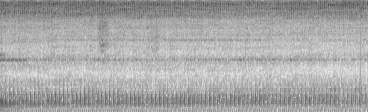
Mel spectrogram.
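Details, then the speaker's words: Oil-free air compressor that was filling its tank very slowly, running with the intake air filter removed. Steady even thumping at about four strokes a second; this is the normal sound. With the filter fitted, it had thumped weakly as if lacking compression. "คือเสียงปกติของเา้าครับแต่เมื่อกี้อพอผมใส่ตัวเเสียงมันจะปับๆๆๆๆเหมือนมันไม่มีกำลังอัดครับผม"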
